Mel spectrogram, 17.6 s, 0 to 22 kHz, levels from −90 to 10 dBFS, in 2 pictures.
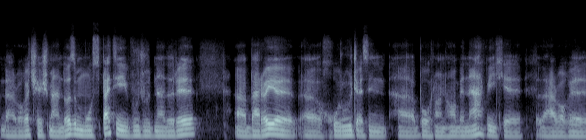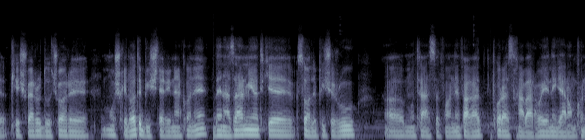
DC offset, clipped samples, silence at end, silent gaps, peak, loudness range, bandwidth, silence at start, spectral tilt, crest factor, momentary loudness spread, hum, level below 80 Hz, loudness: under 0.1%; under 0.1%; 0 s; none; -4 dBFS; 5 LU; 8.8 kHz; 0 s; -6 dB/octave; 20 dB; 10 LU; none; -44 dBFS; -25 LUFS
